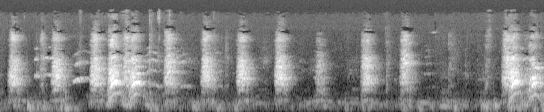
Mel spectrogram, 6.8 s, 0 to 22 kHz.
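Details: Male Toy Poodle born March 2018, eager to play and always bouncing around, gives a rapid series of about a dozen short, sharp, high barks and yips at an uneven pace, with a brief louder cluster near the end.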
